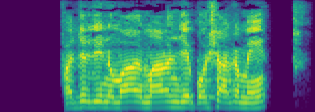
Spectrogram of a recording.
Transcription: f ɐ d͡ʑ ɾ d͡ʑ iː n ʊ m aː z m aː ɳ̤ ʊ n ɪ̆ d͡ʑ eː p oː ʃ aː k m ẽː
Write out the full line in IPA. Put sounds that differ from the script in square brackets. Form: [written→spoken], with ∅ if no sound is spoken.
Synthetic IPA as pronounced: f ɐ d͡ʑ ɾ d͡ʑ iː n ʊ m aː z m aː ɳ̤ ʊ n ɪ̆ d͡ʑ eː p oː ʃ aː k m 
